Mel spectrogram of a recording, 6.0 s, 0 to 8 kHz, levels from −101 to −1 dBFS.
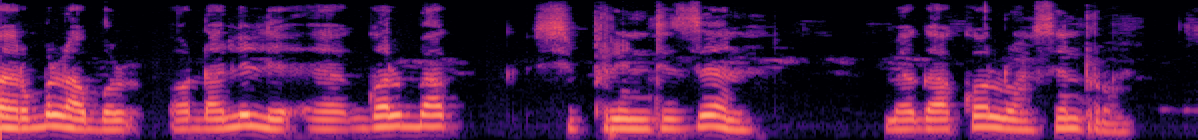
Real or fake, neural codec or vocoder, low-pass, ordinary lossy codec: real; none; none; none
